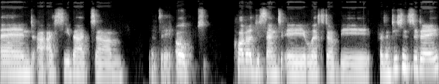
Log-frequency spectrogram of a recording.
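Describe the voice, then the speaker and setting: At a very slow pace, a woman speaks at a medium pitch with a bright, sharp tone and fairly even intonation. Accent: East African. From East Africa, Tanzania. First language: Swahili. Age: 20s. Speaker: conference host. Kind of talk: event hosting. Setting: video call. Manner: halting, many fillers.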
